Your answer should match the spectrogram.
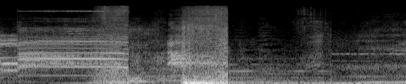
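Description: A man screams in pain after being stabbed, a strained, sustained cry rising into a loud, rough burst before trailing off into groaning, heard up close over a dramatic background.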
